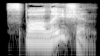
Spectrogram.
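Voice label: "spallation", English, British English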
